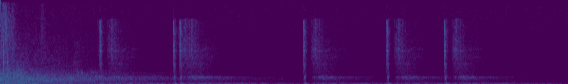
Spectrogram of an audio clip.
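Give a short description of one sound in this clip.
Soft clicks sound.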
